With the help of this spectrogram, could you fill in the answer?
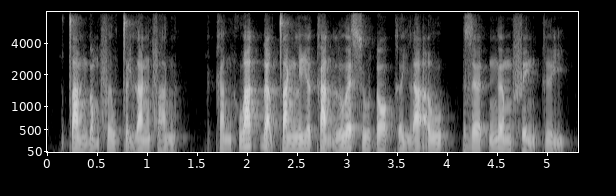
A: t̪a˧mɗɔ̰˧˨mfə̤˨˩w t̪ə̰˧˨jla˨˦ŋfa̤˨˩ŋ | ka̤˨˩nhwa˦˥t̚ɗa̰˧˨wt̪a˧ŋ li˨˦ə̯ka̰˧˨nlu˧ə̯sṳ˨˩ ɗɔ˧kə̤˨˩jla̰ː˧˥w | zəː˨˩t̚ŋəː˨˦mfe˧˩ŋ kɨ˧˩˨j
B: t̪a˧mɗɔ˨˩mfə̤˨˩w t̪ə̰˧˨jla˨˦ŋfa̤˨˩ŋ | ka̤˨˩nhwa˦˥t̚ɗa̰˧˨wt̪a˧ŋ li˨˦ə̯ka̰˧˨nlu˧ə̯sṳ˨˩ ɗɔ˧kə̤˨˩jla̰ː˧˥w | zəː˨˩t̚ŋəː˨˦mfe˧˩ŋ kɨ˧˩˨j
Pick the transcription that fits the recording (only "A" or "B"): A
